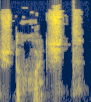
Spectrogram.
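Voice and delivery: breathed out on a sigh; aunt sighs over her reckless son-in-law. A narrator's reading. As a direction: let it go as a weary sigh. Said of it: "вздохнула госпожа Лекер".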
